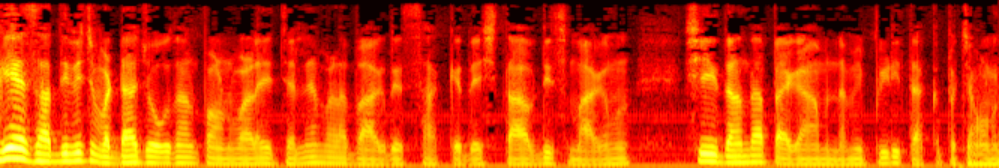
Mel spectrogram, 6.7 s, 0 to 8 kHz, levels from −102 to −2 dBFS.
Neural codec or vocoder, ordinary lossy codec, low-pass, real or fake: none; none; 7.2 kHz; real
